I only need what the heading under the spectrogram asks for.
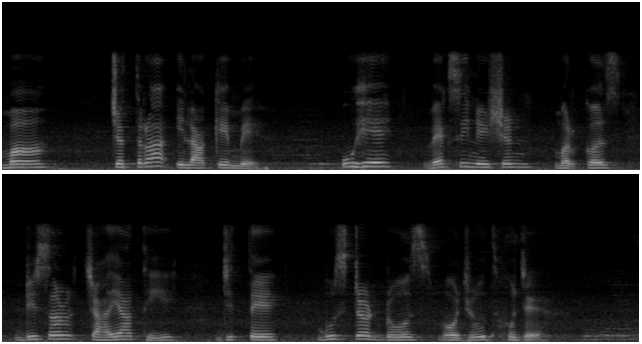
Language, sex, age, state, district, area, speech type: Sindhi, female, 60+, Uttar Pradesh, Lucknow, rural, read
